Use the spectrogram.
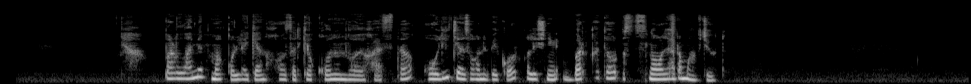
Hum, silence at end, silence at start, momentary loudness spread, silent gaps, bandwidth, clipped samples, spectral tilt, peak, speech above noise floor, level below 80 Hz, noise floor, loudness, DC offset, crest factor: none; 2.55 s; 1.2 s; 11 LU; none; 11.5 kHz; under 0.1%; -4.5 dB/octave; -6 dBFS; 38 dB; -74 dBFS; -60 dBFS; -24 LUFS; under 0.1%; 18 dB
